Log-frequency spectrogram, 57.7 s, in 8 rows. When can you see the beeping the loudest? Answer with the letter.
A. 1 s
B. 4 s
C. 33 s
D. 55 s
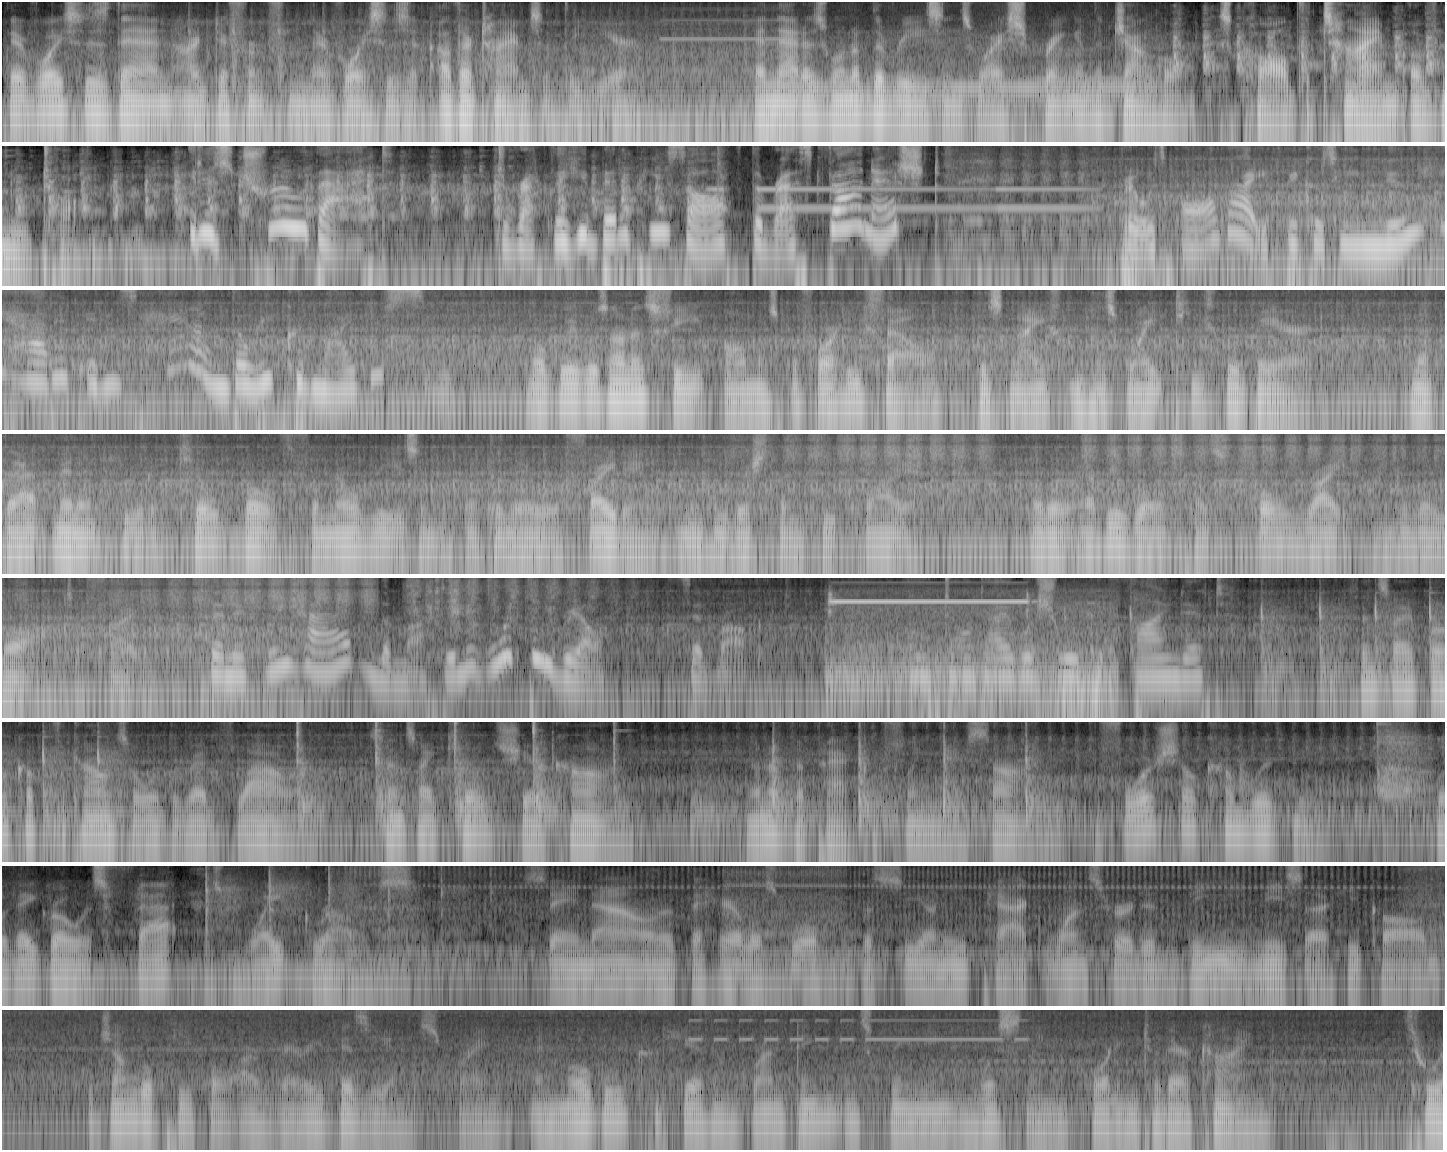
C.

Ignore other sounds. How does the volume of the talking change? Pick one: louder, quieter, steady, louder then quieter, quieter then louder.
quieter.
